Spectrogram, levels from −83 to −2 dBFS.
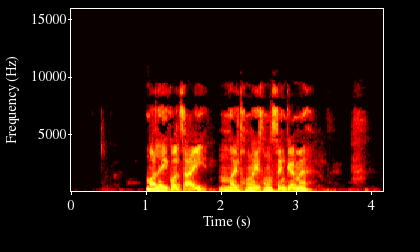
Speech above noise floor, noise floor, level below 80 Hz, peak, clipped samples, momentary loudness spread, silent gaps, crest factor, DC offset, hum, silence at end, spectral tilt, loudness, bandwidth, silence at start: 40 dB; -58 dBFS; -56 dBFS; -4 dBFS; under 0.1%; 5 LU; none; 18 dB; under 0.1%; none; 0.3 s; -4.5 dB/octave; -18 LUFS; 10 kHz; 1 s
